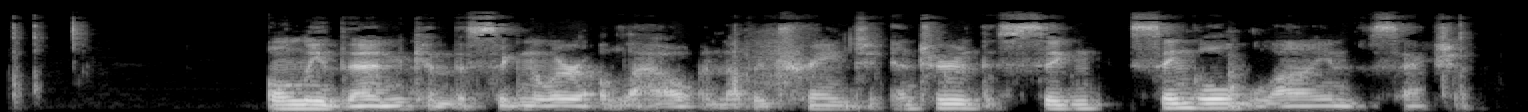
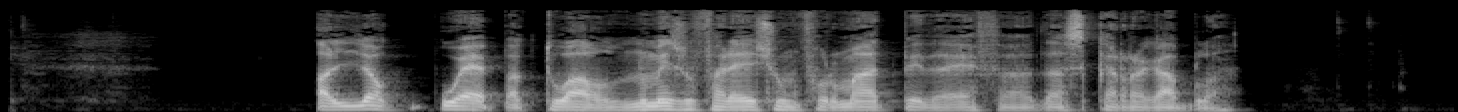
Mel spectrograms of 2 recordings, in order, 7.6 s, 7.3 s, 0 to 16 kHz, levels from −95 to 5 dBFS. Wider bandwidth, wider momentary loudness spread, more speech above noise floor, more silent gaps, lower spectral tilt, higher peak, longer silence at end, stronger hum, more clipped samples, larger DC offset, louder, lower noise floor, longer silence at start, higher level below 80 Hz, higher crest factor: second, 10 kHz vs 11.5 kHz; first, 13 LU vs 8 LU; about the same, 67 dB vs 67 dB; neither; about the same, -4.5 dB/octave vs -5 dB/octave; about the same, -2 dBFS vs -4 dBFS; second, 0.3 s vs 1.15 s; neither; neither; neither; first, -18 LUFS vs -22 LUFS; second, -85 dBFS vs -89 dBFS; second, 0.05 s vs 1.6 s; second, -62 dBFS vs -42 dBFS; about the same, 16 dB vs 20 dB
